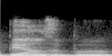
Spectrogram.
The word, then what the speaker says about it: Beelzebub: Actually, Beelzebub is how you say it.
